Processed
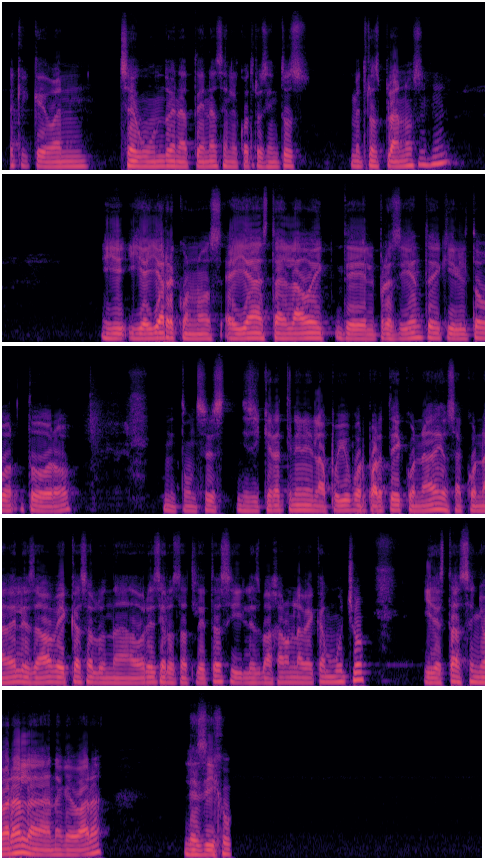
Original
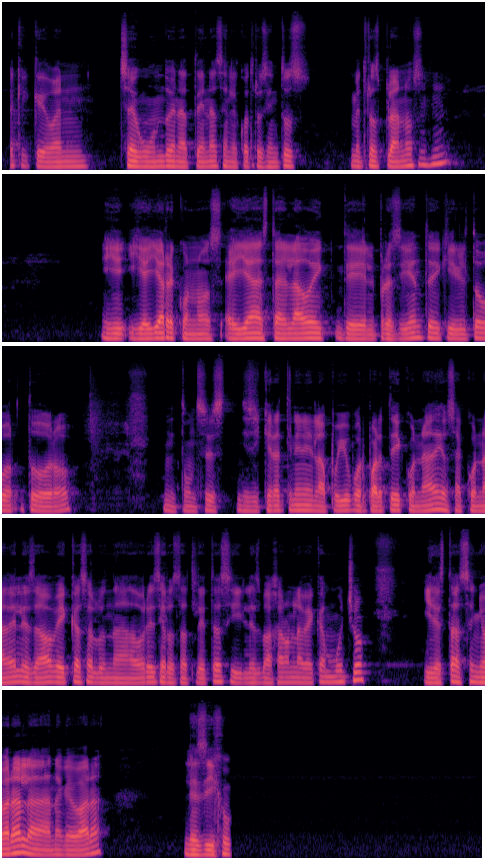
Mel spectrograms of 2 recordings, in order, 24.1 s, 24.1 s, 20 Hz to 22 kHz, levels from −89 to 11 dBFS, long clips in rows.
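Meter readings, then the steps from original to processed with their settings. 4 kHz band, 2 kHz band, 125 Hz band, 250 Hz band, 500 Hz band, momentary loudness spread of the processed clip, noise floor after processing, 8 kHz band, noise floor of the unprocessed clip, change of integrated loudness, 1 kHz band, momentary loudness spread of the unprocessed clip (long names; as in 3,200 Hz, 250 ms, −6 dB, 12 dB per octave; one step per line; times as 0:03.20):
−5.5 dB, −4.5 dB, −4.5 dB, −4.0 dB, −4.0 dB, 8 LU, −77 dBFS, −2.0 dB, −75 dBFS, −4.0 dB, −4.0 dB, 9 LU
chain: tube saturation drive 15 dB, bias 0.55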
